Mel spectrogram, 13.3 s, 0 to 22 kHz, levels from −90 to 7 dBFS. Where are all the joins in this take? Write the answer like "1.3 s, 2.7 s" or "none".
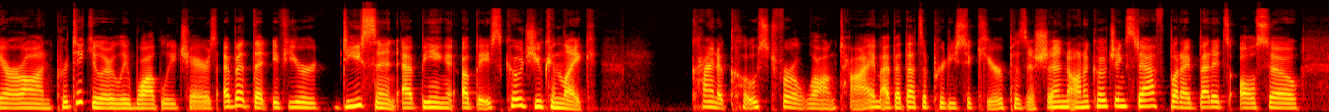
none

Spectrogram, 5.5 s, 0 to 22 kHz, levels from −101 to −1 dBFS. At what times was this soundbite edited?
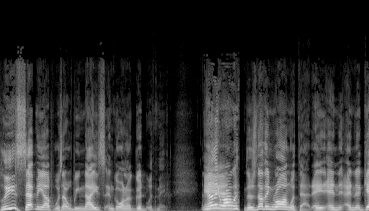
0.9 s, 2.2 s, 3.6 s

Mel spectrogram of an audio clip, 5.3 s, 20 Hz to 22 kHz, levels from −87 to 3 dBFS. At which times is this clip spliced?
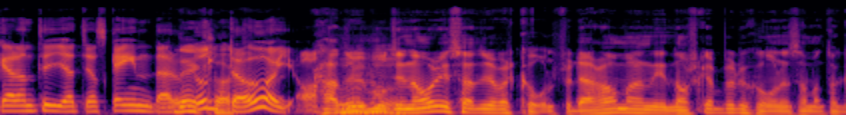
none

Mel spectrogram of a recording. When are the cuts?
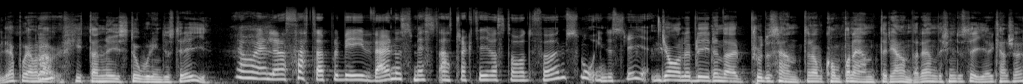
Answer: none

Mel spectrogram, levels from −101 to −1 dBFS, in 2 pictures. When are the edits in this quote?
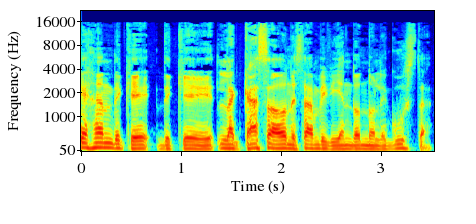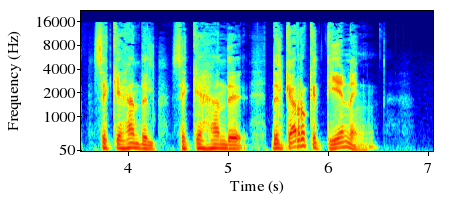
3.6 s, 4.3 s

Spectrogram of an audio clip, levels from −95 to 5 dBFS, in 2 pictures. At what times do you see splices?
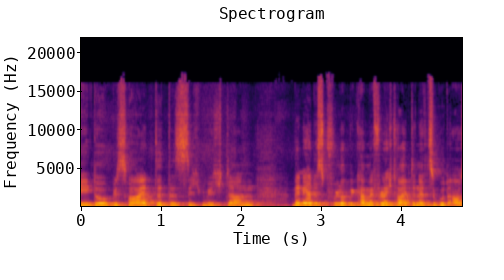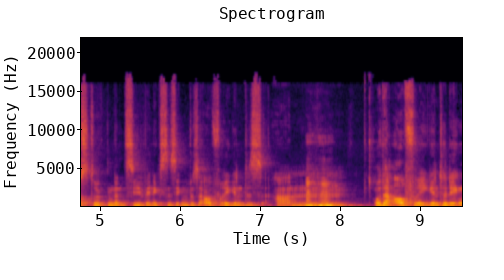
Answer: none

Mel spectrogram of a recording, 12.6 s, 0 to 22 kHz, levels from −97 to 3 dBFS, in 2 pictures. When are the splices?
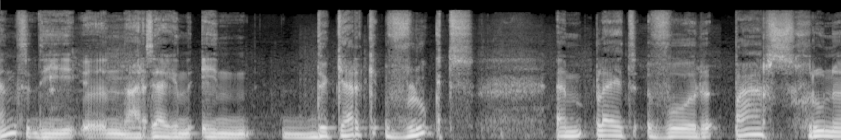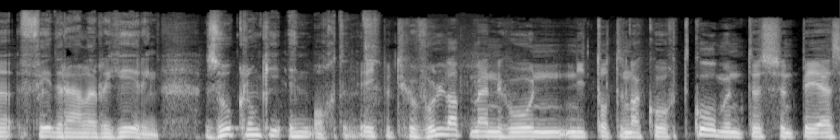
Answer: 1.1 s, 4.4 s, 5.4 s, 8.6 s, 9.2 s, 11.5 s

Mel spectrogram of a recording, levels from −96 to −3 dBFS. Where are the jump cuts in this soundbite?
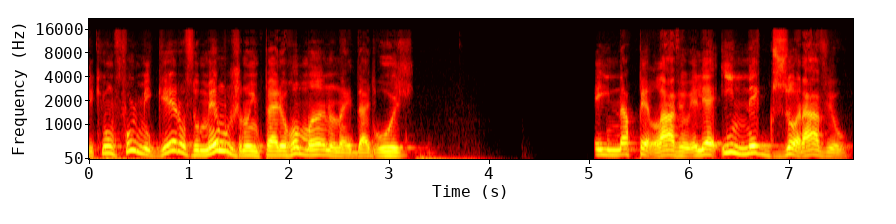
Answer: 1.0 s, 1.5 s, 2.8 s, 5.1 s

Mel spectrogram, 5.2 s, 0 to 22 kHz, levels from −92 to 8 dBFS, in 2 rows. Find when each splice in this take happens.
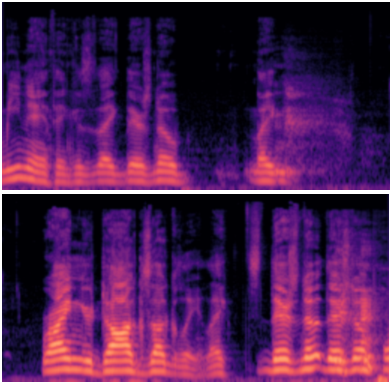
none

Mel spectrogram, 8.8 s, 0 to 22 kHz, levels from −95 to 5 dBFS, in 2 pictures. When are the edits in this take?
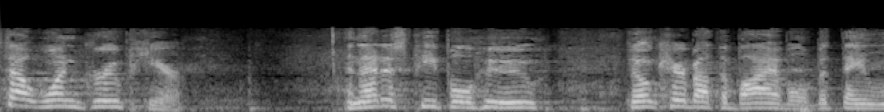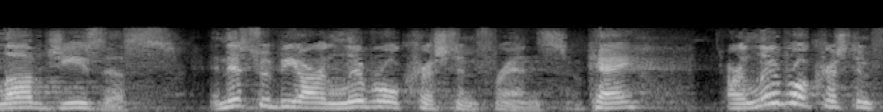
3.1 s, 5.4 s, 7.9 s

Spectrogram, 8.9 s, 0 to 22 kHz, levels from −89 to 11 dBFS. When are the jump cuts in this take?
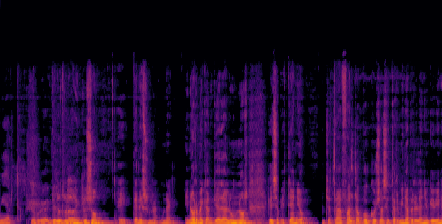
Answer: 5.5 s, 6.3 s

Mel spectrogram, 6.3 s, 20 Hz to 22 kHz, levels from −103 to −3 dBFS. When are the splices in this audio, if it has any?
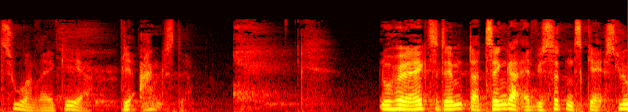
1.1 s

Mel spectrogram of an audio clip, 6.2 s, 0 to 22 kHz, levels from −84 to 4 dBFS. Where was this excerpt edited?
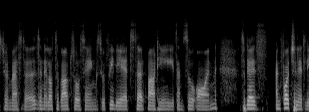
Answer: none

